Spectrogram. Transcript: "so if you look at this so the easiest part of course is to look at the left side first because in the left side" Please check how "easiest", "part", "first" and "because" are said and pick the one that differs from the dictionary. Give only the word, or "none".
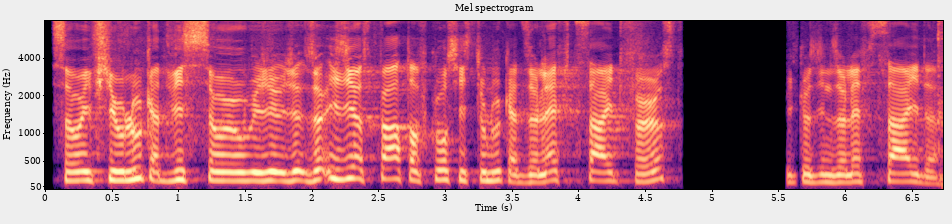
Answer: none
